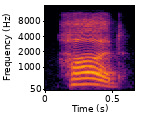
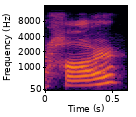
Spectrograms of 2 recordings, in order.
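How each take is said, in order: First: The word ends with a d sound. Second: The word ends with an r sound. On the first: The speaker calls it right. "but it's hud" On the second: The speaker calls it wrong. "it looks like H A R har"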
